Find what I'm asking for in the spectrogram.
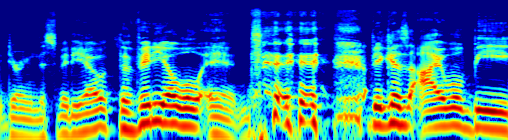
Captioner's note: laughs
